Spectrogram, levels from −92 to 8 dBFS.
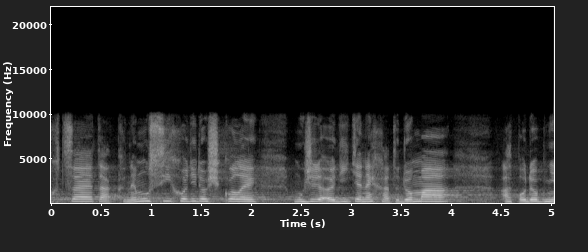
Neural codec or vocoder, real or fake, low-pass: none; real; 9.9 kHz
